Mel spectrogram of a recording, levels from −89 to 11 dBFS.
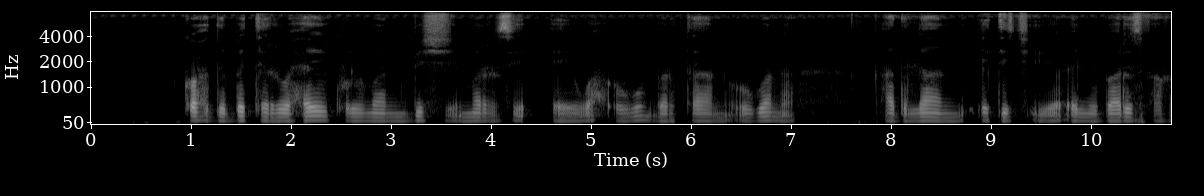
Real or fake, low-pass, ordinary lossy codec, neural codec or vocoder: real; none; none; none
